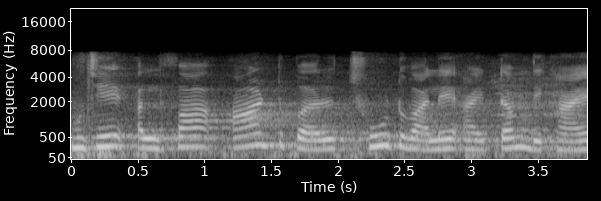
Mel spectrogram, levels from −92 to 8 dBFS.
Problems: constant background noise, background conversations at intervals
